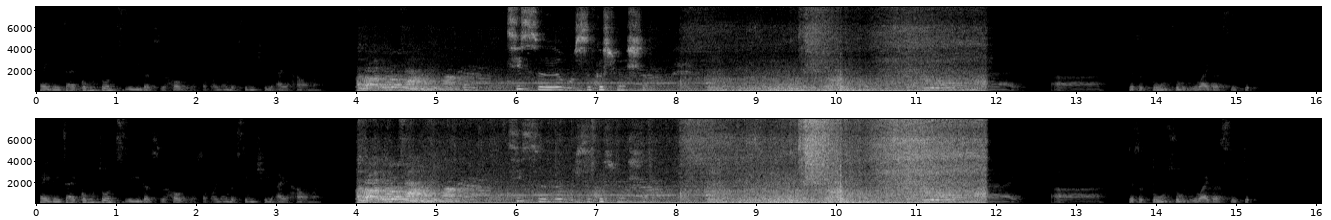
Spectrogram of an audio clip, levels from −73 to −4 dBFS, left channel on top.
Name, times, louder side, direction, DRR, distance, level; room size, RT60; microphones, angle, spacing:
voice 1, 0.0-3.6 9.3-12.4 12.7-13.4 13.7-15.2, right 2 dB, 85° right, 1.4 m, -46 dB
sound 1, 4.0-11.9, right 6 dB, 65° right, 0.5 m, -28 dB
voice 2, 5.9-8.3 9.6-10.0 11.7-11.8, left 4 dB, 80° left, 1.4 m, -36 dB
16.0 x 9.9 x 2.7 m
head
